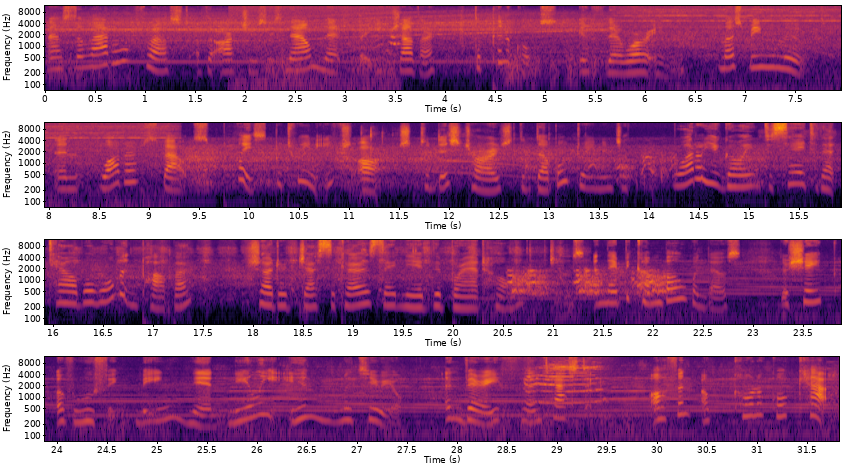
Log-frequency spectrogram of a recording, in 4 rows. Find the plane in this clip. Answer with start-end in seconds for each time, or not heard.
0.0-31.7.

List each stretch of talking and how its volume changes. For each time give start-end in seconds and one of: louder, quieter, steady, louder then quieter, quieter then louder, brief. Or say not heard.
0.0-31.7 steady.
